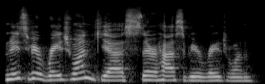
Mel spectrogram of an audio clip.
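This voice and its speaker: This woman's mid-range, somewhat bright voice moves fast. She's a streamer and VTuber who draws while joking around with her audience, teasing, giggling, and cursing openly.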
